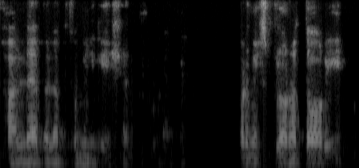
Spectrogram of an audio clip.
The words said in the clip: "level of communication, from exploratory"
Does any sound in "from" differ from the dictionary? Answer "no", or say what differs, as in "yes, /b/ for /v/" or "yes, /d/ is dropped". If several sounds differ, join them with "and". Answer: yes, /p/ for /f/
